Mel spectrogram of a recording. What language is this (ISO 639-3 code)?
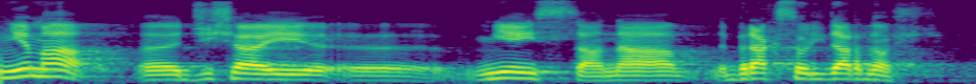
pol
